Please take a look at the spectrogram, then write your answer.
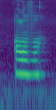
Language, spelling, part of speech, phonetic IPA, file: Czech, olovo, noun, [ˈolovo], Cs-olovo.ogg
- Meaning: lead (chemical element)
